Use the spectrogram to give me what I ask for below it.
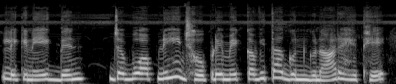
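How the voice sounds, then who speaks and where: Woman narrating a storybook, fairly high voice. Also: normal speed, a little mellow. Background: background music.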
